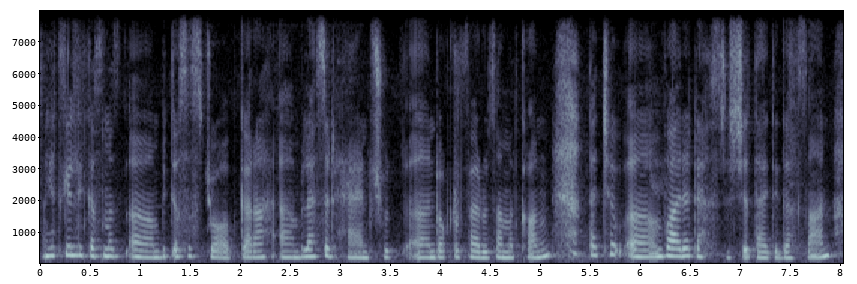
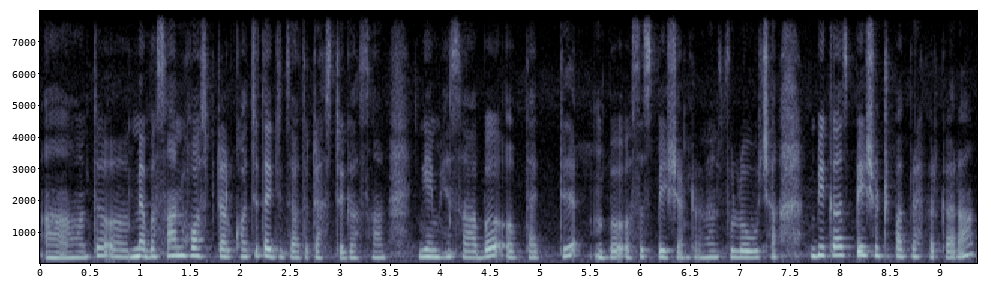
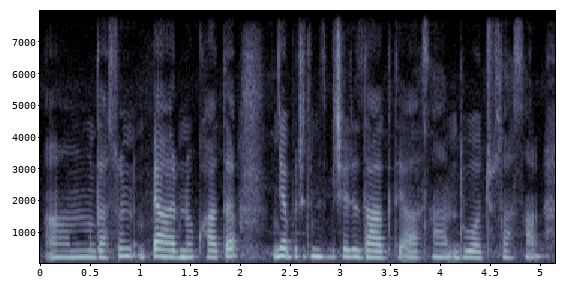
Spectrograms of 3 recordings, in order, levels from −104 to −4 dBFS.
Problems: background conversations at intervals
